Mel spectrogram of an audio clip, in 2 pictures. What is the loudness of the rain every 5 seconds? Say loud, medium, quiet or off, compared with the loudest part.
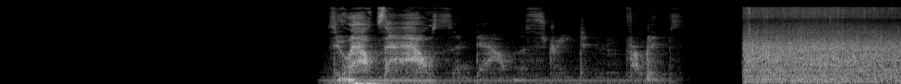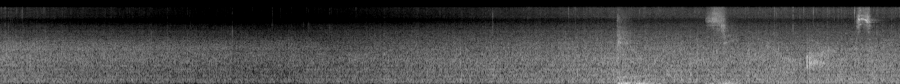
off, loud, medium, loud.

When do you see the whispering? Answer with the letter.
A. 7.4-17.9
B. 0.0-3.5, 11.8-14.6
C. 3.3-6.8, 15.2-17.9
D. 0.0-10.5
C.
